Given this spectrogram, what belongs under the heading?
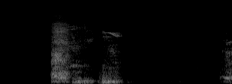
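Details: Barking cough from a female: harsh, loud, low-pitched cough bursts in quick succession, two with a third starting at the end.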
